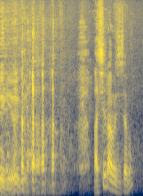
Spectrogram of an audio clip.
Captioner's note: laughing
